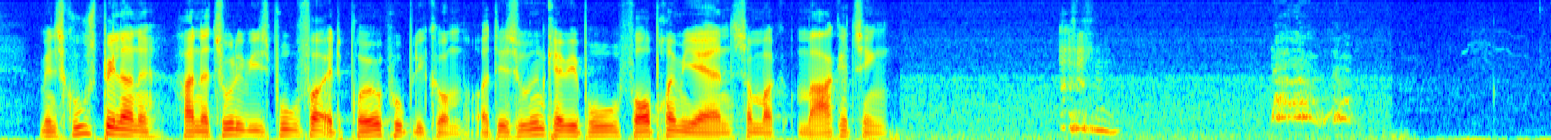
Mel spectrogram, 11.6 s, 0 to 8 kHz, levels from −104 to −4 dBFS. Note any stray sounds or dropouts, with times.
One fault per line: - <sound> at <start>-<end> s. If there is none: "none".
- throat clearing at 7.9-8.4 s
- bark at 9.5-10.3 s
